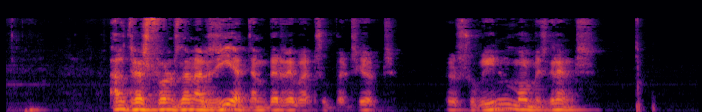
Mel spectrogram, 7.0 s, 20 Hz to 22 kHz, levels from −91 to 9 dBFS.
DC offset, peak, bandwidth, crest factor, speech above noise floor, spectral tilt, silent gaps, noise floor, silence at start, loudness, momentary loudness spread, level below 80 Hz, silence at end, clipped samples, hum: under 0.1%; -6 dBFS; 11.5 kHz; 20 dB; 43 dB; -4.5 dB/octave; none; -66 dBFS; 0.3 s; -23 LUFS; 19 LU; -54 dBFS; 0.6 s; under 0.1%; none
